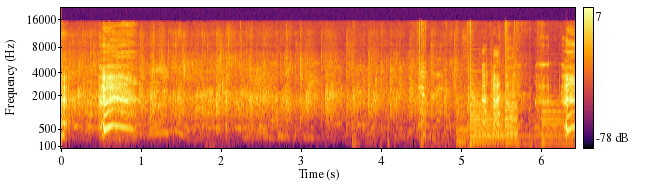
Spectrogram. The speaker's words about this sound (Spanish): A ver, Iglesia, yo creo que un aplauso mucho, mucho, mucho, mucho más fuerte. Lo han hecho muy bien.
